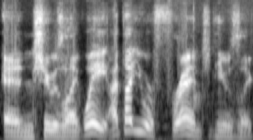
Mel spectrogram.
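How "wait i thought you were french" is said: higher, louder mock surprise; surprised retelling. Friend confronts the fake French student, mock surprise. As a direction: catch him out, lightly incredulous.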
